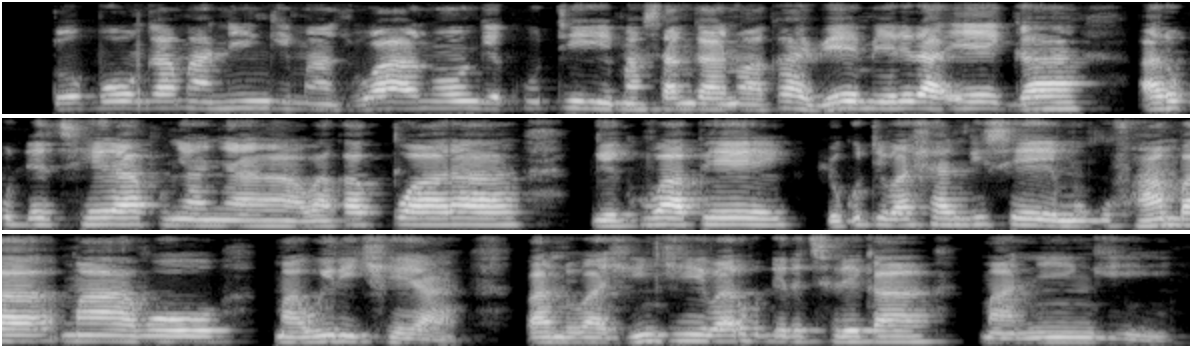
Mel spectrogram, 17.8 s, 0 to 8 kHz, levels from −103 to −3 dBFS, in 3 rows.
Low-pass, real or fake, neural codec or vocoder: 7.2 kHz; real; none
